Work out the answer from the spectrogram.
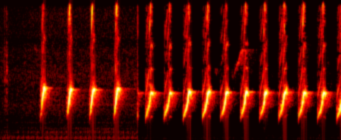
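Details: Olive-backed tailorbird singing vigorously, loud upward-sweeping chirps at about three per second, continuing unbroken as the low background hum suddenly drops away midway.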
